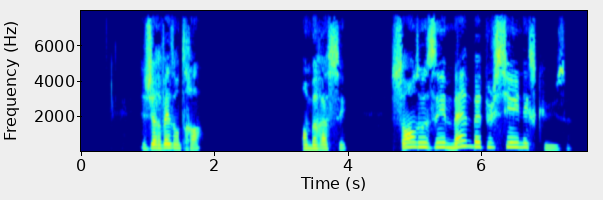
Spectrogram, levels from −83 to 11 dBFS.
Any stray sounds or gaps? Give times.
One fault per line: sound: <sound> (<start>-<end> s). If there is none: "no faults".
no faults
